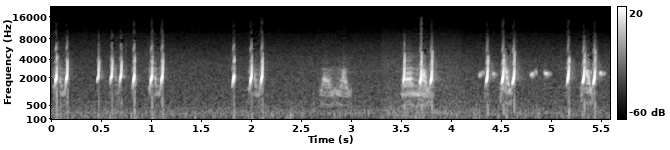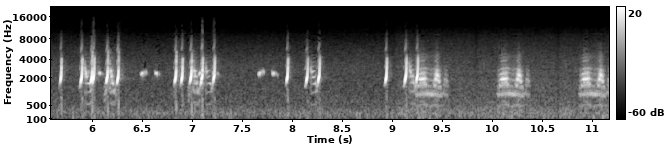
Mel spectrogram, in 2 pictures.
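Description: Quail calling in quick clusters of sharp, clipped notes, mixed with short higher whistled pips and a few harsher lower squawks, repeated every second or two.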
